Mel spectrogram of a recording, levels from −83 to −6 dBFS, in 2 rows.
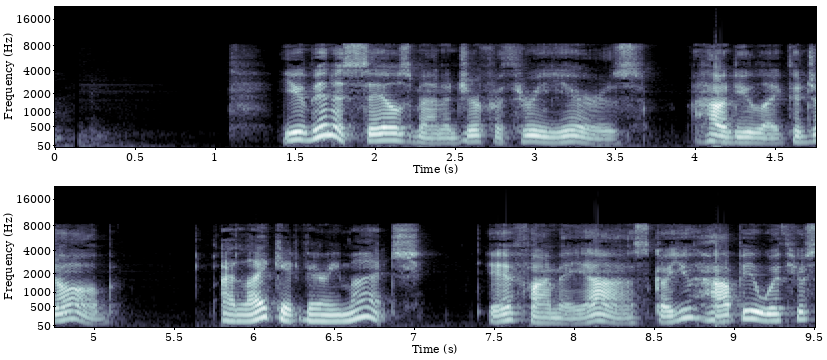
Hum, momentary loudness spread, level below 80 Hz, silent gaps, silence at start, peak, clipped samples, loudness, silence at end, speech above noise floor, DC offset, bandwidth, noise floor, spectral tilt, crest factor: none; 10 LU; -58 dBFS; none; 1.1 s; 0 dBFS; under 0.1%; -17 LUFS; 0 s; 50 dB; under 0.1%; 8.8 kHz; -67 dBFS; -4.5 dB/octave; 18 dB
